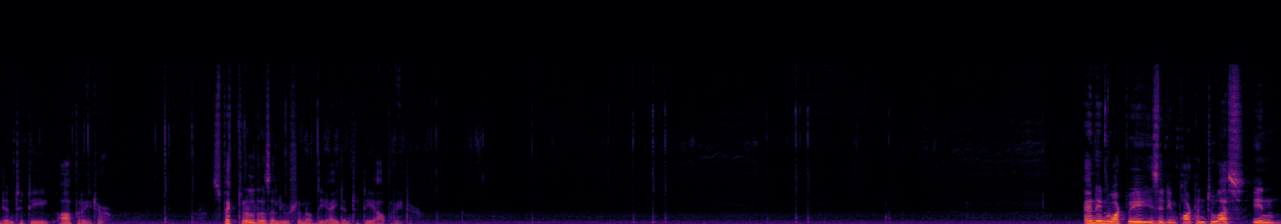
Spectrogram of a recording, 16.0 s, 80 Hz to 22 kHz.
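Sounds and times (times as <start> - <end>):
low steady hum: 0.0 - 16.0
stylus tapping on tablet screen: 7.5 - 8.6, 9.5 - 10.2.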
